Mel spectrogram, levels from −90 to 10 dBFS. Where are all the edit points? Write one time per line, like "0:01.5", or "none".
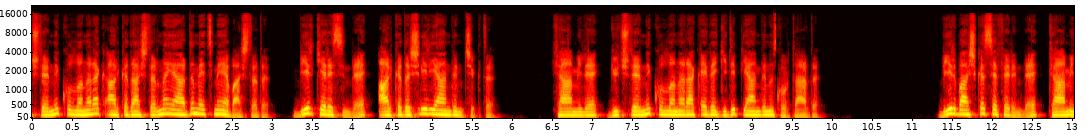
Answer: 0:03.1
0:04.8
0:06.2
0:08.4
0:09.3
